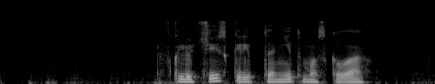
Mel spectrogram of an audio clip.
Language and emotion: Russian, neutral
